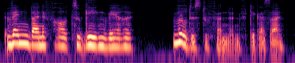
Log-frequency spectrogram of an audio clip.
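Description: Old canon scolding gently in whispered role-play, done by a woman. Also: low voice, flat delivery, normal speed, creaky, breathy edge, no room sound, muffled recording, exaggerated voice.

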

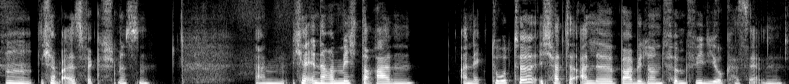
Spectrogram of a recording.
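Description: A woman's voice: lowish voice, little pitch movement, moderate pace, no echo, studio quality. A woman co-hosting a casual podcast chat, talking with enthusiasm, thinking aloud and laughing often. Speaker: podcast co-host reviewing comics.

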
